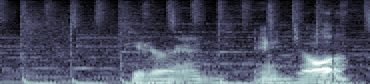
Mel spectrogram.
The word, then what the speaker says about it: Pietrangelo: Louis Blues, gonna head Jay McClement at left wing, Barrett Jackman at left defense, Patrick Berglund the center, Alex Pietrangelo, that's it, Pietrangelo at right defense, and David Backes at right wing.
